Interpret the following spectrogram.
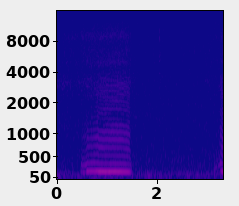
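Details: A pet cat asleep gives one low, droning snore lasting about a second, steady in pitch with a rich buzzy tone, followed by quiet room hiss and the start of the next breath.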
